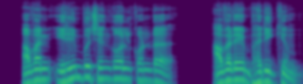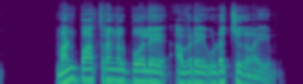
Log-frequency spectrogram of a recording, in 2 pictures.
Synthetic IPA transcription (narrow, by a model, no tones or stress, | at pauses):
ɐʋɐniɾumbut͡ɕe̞ŋɡo̞ːlko̞ɳɖɨ | ɐʋɐɾe̞bʱɐɾikʲːumː | ɐɳpaːt̪rɐŋːɐɭp̬o̞ːle̞ʔɐ̰ʋɐɾe̞uɽɐt͡ɕːuɣɐɭɐ̰jṵm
